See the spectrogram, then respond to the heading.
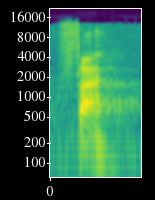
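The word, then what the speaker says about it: ف: Berikutnya pengucapan huruf fa diucapkan dengan menyentuhkan ujung dua gigi seri kita bagian atas dengan bibir bawah bagian dalam. FA seperti kita mengucapkan huruf F di dalam huruf latin.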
